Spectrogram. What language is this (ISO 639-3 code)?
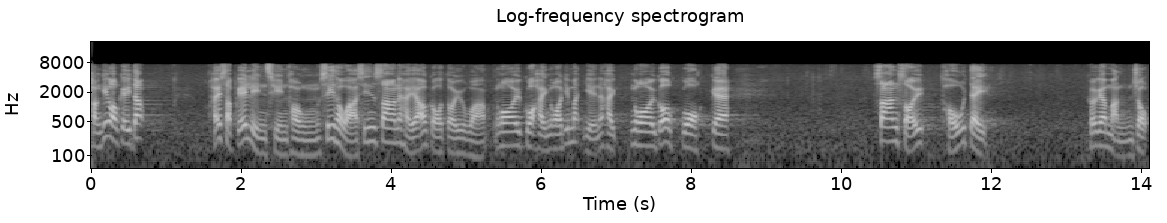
yue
